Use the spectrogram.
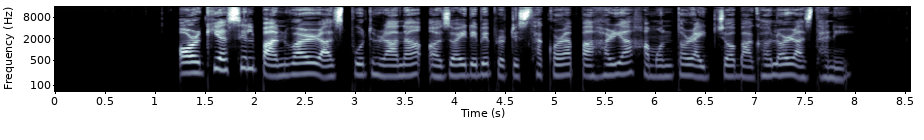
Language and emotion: Assamese, neutral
